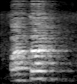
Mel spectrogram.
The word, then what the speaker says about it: अतः: विसर्ग, विसर्ग, इसका जो उच्चारण होता है ह के समान होता है।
